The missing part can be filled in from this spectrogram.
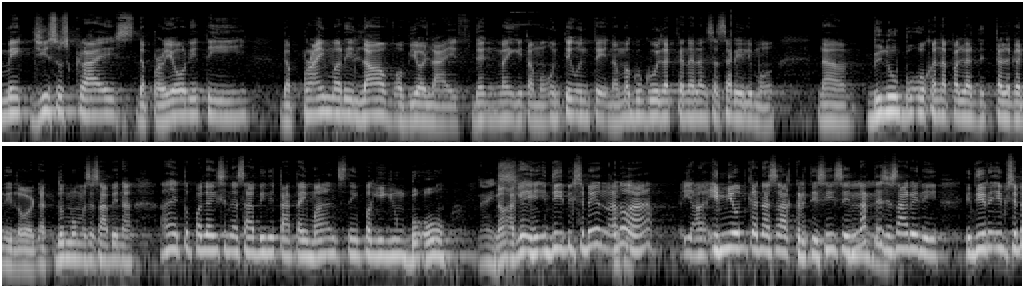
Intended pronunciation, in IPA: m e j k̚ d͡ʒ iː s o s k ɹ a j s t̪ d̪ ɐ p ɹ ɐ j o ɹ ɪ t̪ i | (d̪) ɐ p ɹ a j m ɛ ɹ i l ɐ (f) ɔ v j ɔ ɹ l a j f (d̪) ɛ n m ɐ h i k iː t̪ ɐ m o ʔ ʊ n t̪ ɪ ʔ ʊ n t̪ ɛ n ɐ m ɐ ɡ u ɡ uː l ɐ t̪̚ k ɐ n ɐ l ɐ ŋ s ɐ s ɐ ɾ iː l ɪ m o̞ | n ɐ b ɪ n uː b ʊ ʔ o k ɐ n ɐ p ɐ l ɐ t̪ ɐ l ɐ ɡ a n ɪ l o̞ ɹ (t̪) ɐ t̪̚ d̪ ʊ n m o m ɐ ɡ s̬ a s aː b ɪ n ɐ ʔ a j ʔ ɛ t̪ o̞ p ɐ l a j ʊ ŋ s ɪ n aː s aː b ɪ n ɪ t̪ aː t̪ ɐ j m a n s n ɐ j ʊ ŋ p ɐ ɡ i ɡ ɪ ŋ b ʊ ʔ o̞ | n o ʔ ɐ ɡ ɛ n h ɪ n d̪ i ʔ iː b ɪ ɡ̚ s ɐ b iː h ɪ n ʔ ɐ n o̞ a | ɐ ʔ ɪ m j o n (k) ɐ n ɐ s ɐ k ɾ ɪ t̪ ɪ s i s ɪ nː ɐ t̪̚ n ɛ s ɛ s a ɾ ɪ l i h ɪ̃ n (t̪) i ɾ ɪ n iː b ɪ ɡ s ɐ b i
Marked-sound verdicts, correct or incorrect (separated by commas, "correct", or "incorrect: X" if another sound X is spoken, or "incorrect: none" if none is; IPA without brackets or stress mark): correct, incorrect: v, correct, incorrect: d̪, correct, incorrect: d̪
